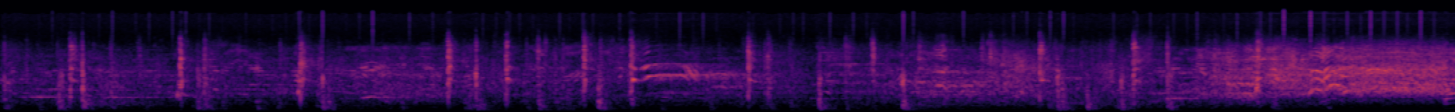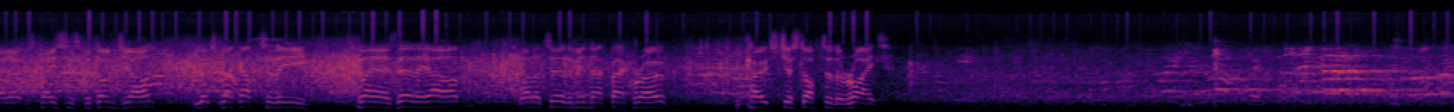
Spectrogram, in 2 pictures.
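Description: Rackets strike a shuttlecock with sharp, quick taps in a large echoing hall.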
